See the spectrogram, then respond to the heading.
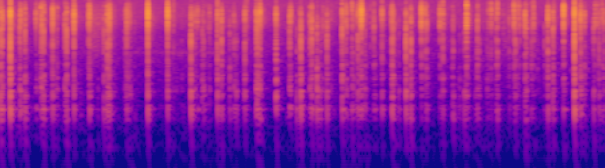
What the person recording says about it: Nail tapping on plastic body lotion bottle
